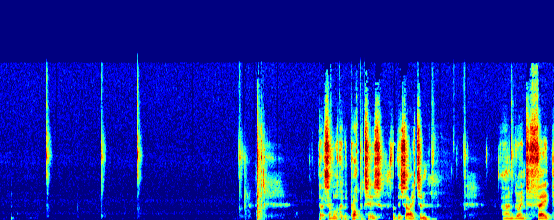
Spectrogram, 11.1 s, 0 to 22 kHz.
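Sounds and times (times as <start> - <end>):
computer mouse clicking: 2.0 - 2.9, 6.2 - 6.9.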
